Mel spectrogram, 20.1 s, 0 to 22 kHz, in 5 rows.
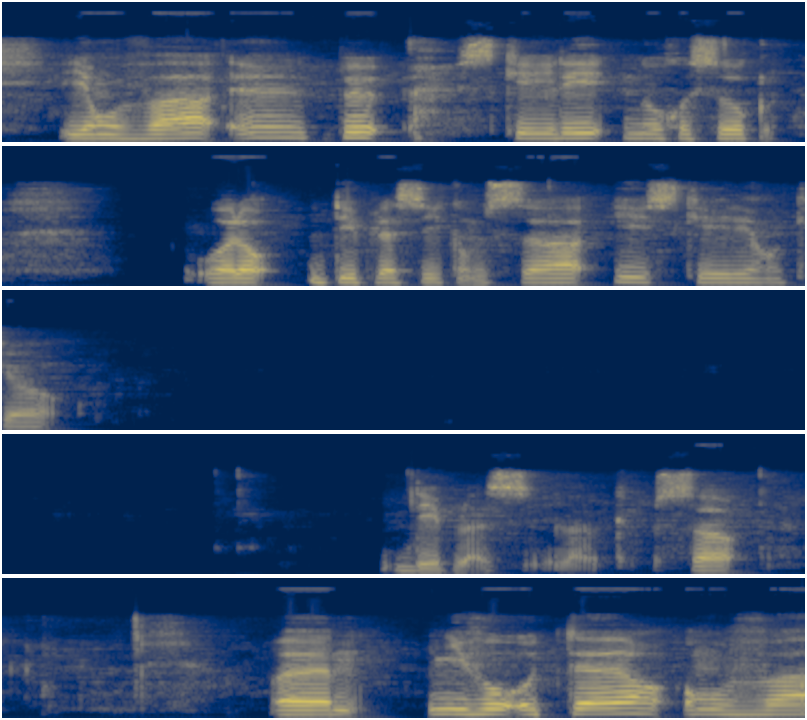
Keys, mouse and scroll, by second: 0.0 Tab, 0.6 a, 1.2 a, 2.1 KP_1, 3.6 KP_3, 5.3-7.4 drag, 7.4 s, 14.1-16.7 drag, 16.7-17.4 scroll up 2, 18.3 scroll up 1.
